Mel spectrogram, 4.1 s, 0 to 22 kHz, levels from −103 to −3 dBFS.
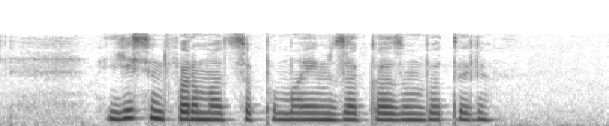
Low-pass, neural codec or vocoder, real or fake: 7.2 kHz; codec, 16 kHz, 8 kbps, FreqCodec, larger model; fake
